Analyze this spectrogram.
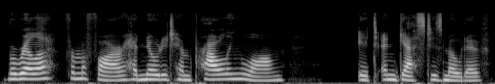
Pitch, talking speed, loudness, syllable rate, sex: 215 Hz, 155 wpm, -19 LUFS, 5.5 syllables/s, female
